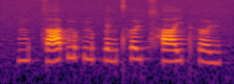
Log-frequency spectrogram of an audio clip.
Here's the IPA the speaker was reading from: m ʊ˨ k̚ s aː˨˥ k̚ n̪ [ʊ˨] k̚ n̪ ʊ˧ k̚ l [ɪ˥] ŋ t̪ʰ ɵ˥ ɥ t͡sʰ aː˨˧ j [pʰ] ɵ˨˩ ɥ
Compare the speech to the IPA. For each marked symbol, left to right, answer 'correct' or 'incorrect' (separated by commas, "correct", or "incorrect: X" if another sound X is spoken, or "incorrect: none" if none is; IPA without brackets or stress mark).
incorrect: ʊ˥, incorrect: ɪ˨, correct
